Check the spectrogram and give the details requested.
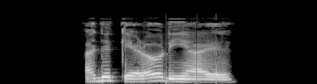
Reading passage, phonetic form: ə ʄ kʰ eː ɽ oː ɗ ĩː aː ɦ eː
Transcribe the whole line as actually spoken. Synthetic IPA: ə ʄ k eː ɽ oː ɗ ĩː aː ɦ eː

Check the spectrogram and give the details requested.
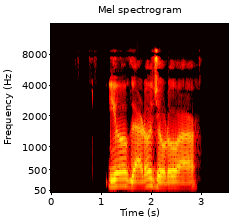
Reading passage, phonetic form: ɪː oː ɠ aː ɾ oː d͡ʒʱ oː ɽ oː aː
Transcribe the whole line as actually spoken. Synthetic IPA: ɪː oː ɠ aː ɽ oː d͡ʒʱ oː ɽ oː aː

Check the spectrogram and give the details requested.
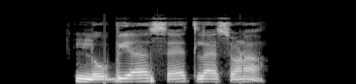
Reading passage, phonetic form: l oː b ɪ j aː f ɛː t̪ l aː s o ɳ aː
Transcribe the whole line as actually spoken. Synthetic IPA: l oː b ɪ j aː s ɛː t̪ l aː s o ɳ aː

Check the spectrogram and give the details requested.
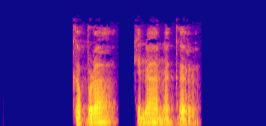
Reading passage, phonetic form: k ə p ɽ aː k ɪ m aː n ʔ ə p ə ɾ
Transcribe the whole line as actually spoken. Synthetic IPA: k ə p ɽ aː k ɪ n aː n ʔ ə k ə ɾ

